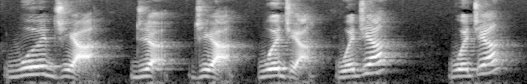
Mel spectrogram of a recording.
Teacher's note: The same thing is happening here with would you. You becomes ya, and I combine those sounds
